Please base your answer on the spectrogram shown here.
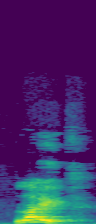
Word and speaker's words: light: GH, silent. L-I, lie. L-I, lie. T, light, light.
